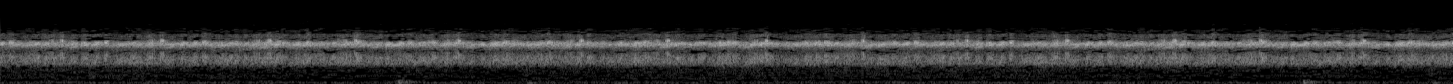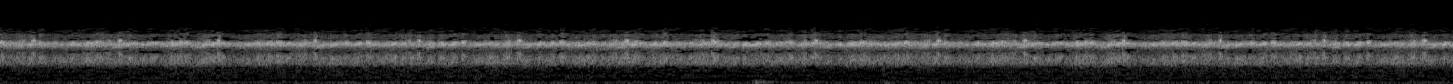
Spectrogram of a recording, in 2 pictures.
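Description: A dense, steady night chorus of frogs, many overlapping calls trilling together without a break.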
